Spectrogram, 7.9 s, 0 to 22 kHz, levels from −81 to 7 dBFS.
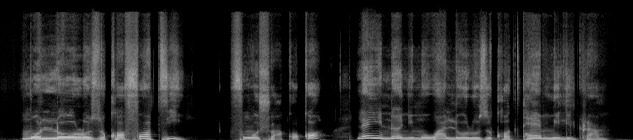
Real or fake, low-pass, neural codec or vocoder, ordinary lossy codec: fake; none; autoencoder, 48 kHz, 128 numbers a frame, DAC-VAE, trained on Japanese speech; none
